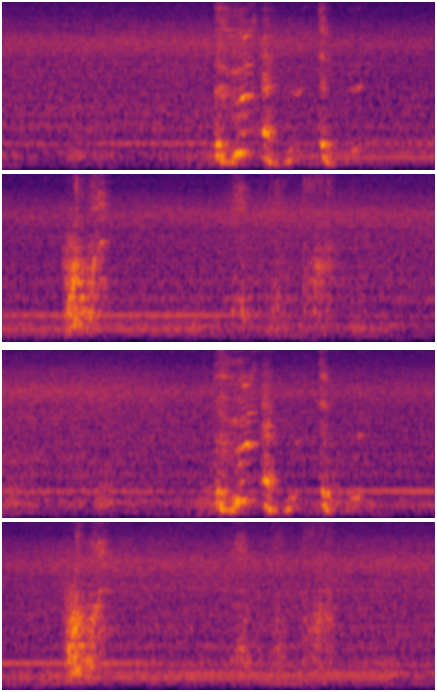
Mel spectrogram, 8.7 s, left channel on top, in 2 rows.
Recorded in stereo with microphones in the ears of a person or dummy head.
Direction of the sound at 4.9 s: 85° left.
